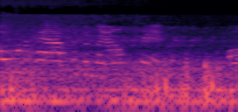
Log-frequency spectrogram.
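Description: Indistinct voices talking over the steady low hum of a vehicle's engine, heard from aboard an open-sided vehicle while it runs.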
